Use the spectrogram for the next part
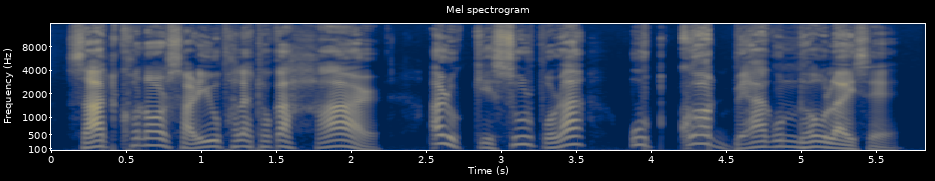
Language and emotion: Assamese, disgusted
